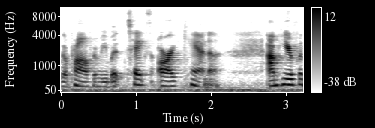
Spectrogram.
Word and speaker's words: Texarkana: Texarkana.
